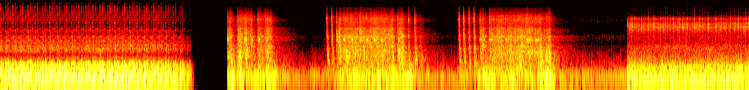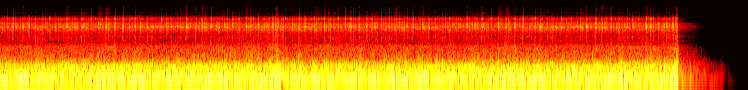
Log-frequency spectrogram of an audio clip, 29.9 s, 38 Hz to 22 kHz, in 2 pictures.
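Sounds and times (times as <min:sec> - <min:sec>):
car engine running: 0:00.0 - 0:03.9, 0:06.6 - 0:28.6
car starter cranking: 0:04.6 - 0:15.4.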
